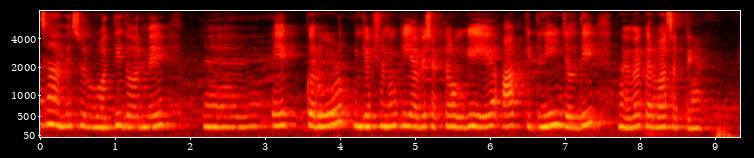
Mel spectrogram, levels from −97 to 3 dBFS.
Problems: none marked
